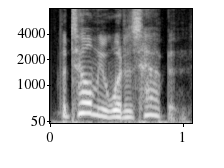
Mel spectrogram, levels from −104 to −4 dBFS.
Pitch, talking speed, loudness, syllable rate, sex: 200 Hz, 335 wpm, -15 LUFS, 8.3 syllables/s, male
